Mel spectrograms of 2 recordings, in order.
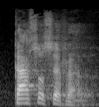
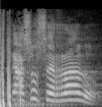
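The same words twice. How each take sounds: First: Said in the usual way. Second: High-pitched, mimicked verdict; playful imitation of a televised verdict; TV show catchphrase. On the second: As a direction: announce it like a TV show's closing ruling. Mimics the show's catchphrase, audience laughing.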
